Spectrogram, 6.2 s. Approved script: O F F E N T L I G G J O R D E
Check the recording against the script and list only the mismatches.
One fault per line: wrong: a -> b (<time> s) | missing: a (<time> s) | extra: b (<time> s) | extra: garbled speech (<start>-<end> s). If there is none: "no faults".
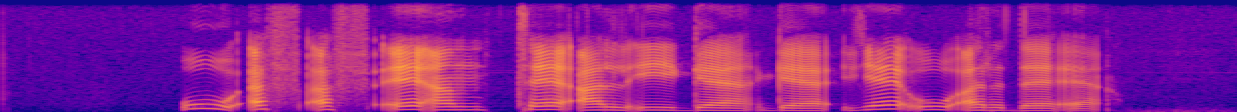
no faults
